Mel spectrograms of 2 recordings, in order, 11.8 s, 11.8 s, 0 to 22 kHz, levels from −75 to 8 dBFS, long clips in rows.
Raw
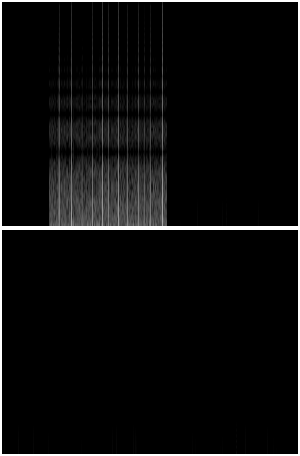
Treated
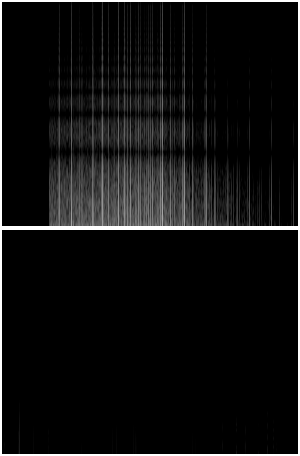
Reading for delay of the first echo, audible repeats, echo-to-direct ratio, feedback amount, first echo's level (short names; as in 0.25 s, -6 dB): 0.436 s, 6, -2.5 dB, 50%, -3.5 dB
